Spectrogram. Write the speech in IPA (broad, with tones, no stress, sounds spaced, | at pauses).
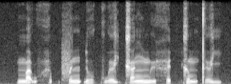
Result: m a̰˧˨ w h ə˨˩ p̚ f ə˧ n ɗ o̤˨˩ k w ə˧˩ j k a˧ ŋ m ɨ˧˩ h ə˦˥ t̚ k ə˧˩ m t̪ ə˧ j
